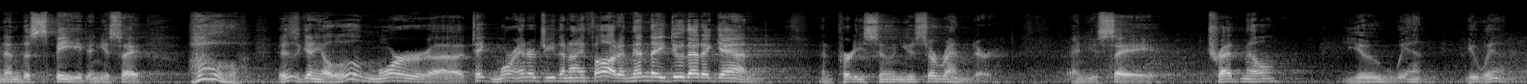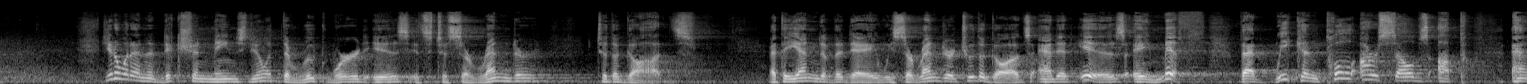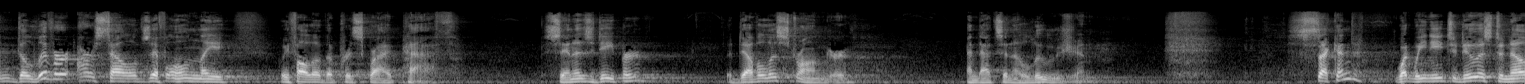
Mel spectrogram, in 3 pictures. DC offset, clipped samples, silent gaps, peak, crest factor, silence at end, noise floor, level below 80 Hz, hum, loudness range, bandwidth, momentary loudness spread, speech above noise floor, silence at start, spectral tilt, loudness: under 0.1%; under 0.1%; none; 0 dBFS; 18 dB; 0 s; -47 dBFS; -48 dBFS; none; 7 LU; 13 kHz; 18 LU; 29 dB; 0 s; -4.5 dB/octave; -19 LUFS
